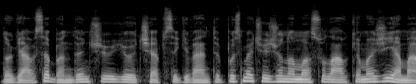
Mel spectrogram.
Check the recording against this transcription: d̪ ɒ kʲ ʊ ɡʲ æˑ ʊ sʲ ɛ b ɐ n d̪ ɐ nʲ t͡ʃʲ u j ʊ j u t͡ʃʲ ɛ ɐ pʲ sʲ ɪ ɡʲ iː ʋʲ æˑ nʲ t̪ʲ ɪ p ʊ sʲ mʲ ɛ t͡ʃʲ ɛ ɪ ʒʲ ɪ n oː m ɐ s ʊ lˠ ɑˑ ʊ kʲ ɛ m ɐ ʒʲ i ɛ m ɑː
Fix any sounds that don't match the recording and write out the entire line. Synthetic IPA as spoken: d̪ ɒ ʊ ɡʲ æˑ ʊ sʲ ɛ b ɐ n d̪ ɐ nʲ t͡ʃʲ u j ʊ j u t͡ʃʲ ɛ ɐ pʲ sʲ ɪ ɡʲ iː ʋʲ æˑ nʲ t̪ʲ ɪ p ʊ sʲ mʲ ɛ t͡ʃʲ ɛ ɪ ʒʲ ɪ n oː m ɐ s ʊ lˠ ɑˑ ʊ kʲ ɛ m ɐ ʒʲ i ɛ m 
